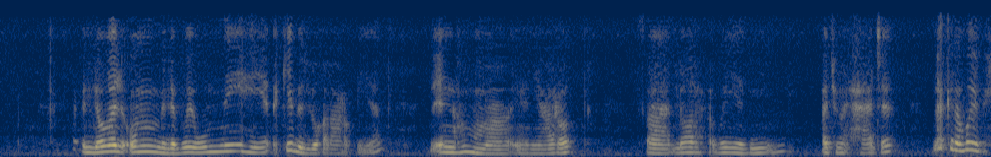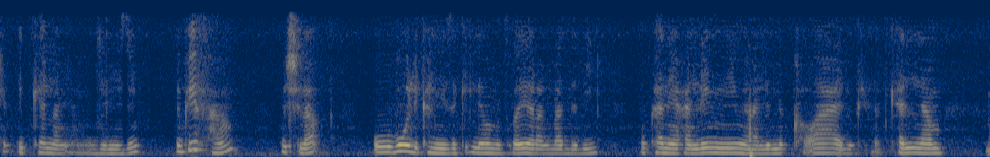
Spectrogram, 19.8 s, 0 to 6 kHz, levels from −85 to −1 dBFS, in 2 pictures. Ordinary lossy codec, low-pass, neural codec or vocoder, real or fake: none; 5.4 kHz; codec, 16 kHz in and 24 kHz out, 1 kbps, XY-Tokenizer; fake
